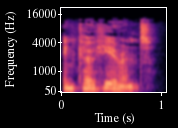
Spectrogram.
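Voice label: "incoherent", British English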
